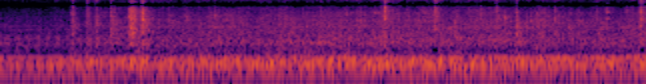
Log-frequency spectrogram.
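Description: Model railway goods train running: the locomotive's electric motor hums steadily while the wheels tick over the rail joints, with a quick cluster of ticks about a second in.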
